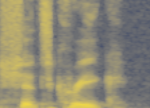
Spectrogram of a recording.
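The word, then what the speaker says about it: Schitt's Creek: rapper faker's strapper out shit's creek okay and it's spelled s-c-h-i-t-zed right so shit's like the last name that's with um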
